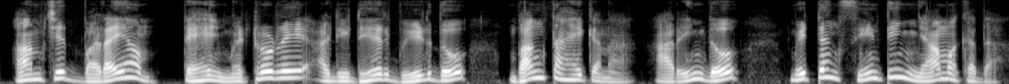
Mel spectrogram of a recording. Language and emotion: Santali, happy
